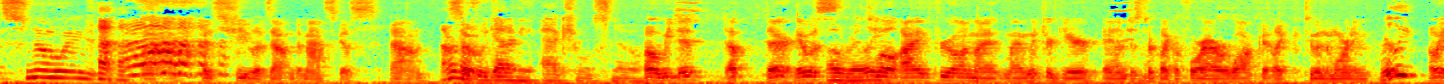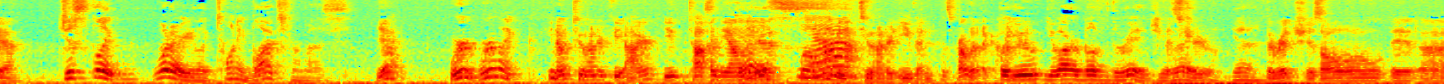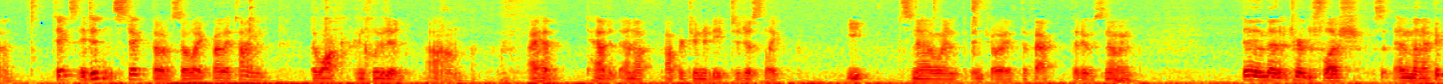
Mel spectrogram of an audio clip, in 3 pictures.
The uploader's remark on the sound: so expect some room tone in the audio this week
